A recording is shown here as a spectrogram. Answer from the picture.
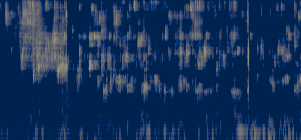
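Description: Water poured in a stream into a ceramic teacup holding a tea bag, splashing and filling the cup. It starts abruptly and is loudest over the first second or so.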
